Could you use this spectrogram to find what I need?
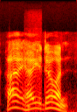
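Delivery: high, hearty hello; booming glad-hander's greeting; loud talking guy. Acted. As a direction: greet a stranger at full boisterous volume. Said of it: "you've seen this loud talking guy".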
